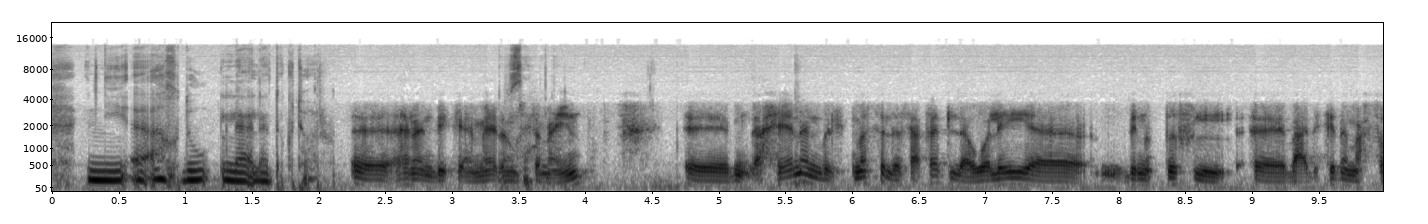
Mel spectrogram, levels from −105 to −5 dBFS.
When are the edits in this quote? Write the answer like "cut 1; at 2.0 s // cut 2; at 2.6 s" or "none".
cut 1; at 2.2 s // cut 2; at 3.3 s // cut 3; at 8.0 s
